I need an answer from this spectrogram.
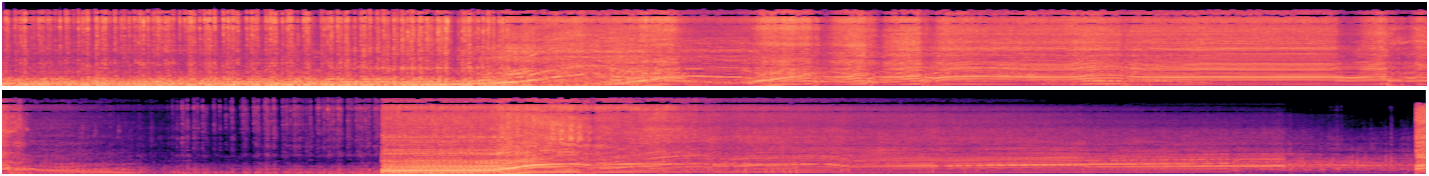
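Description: Drag cars launching down the strip, two runs: each engine revs hard, its pitch climbing and dropping back at every gear shift, then fades as the car pulls away. Loud engine noise at the start, and a few seconds of much lower level between the two runs.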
